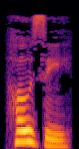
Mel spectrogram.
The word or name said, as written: hosie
